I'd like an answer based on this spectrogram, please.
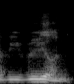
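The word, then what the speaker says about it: βιβλίον: la Biblia, que significa en el griego biblión, se pronuncia biblión, que significa libritos o libros, porque son varios libros juntos y que comprenden una unidad literaria.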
